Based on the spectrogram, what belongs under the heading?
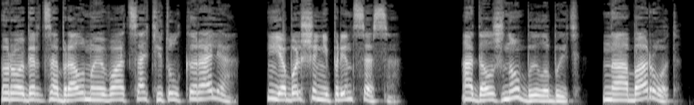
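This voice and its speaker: A woman's voice: medium pitch, moderate pace, no room sound, clean studio sound, pitched above the performer's own voice, close to an everyday voice. A woman voicing a spoiled young princess who is furious and demanding, speaking in a raised, indignant voice. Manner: indignant, shouting.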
